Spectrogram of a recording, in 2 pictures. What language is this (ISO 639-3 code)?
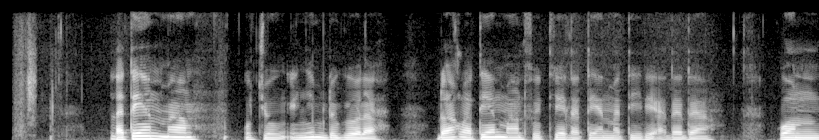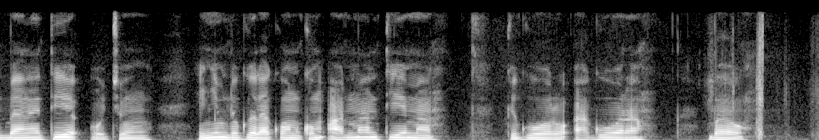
ach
